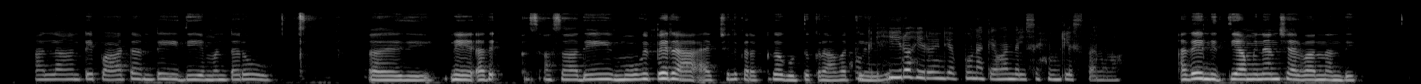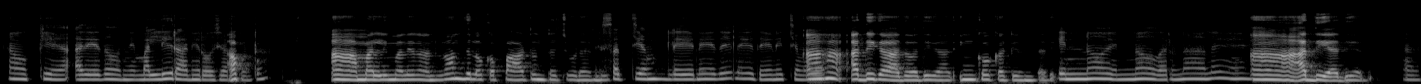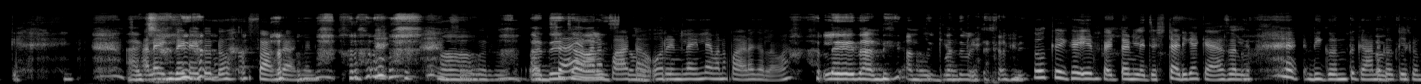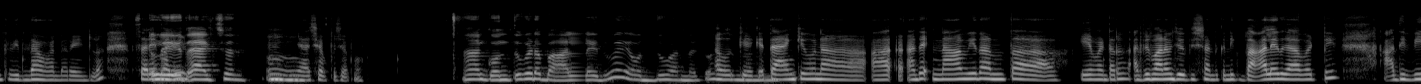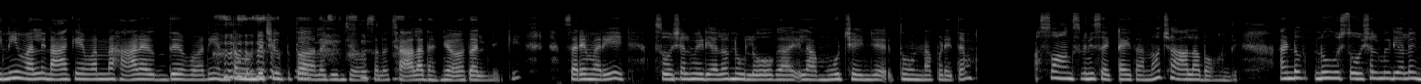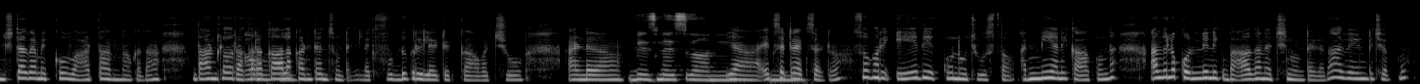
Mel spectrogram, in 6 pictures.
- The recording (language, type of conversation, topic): Telugu, podcast, సోషియల్ మీడియా వాడుతున్నప్పుడు మరింత జాగ్రత్తగా, అవగాహనతో ఎలా ఉండాలి?
- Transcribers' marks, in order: tapping; in English: "మూవీ"; in English: "యాక్చువల్లీ కరెక్ట్‌గా"; other background noise; in English: "హీరో హీరోయిన్"; singing: "సత్యం లేనెదే లేదే నిత్యం"; singing: "ఎన్నో ఎన్నో వర్ణాలే"; chuckle; in English: "సాంగ్"; in English: "యాక్చువల్లి"; chuckle; in English: "సూపర్, సూపర్"; laugh; in English: "లైన్‌ళేమ‌న్నా"; chuckle; laughing while speaking: "పెట్టకండి"; chuckle; in English: "జస్ట్"; giggle; in English: "కాజుయల్‌గా"; in English: "రేంజ్‌లో"; in English: "యాక్చువల్"; in English: "థ్యాంక్ యూ"; laugh; in English: "సోషల్ మీడియాలో"; in English: "లోగా"; in English: "మూడ్"; in English: "సాంగ్స్"; in English: "అండ్"; in English: "సోషల్ మీడియాలో ఇన్‌స్టా‌గ్రామ్"; in English: "కంటెంట్స్"; in English: "లైక్ ఫుడ్‌కి రిలేటెడ్"; in English: "అండ్"; in English: "ఎక్సెట్‌రా, ఎక్సెట్‌రా సో"; in English: "బిజినెస్"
